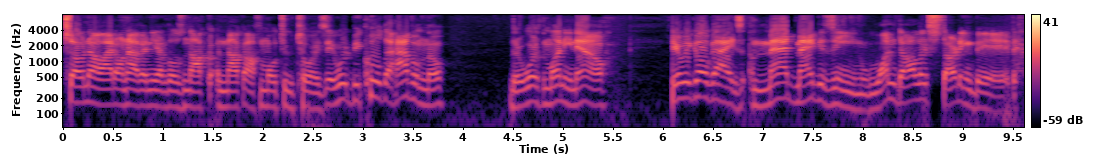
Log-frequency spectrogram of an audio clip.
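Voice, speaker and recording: Against noticeable background noise, a man with a fairly high voice keeps a moderate pace, very even loudness and ordinary pitch variation. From Poland (Poznań). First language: Polish. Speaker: online auction seller. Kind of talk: live auction stream chat. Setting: livestream. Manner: casual, conversational.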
